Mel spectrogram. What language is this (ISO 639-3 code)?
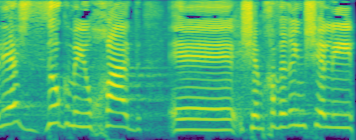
heb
